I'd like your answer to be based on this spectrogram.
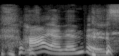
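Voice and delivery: teasing imitation, through a laugh; mock his cheesy intro with a chuckle; laughing mock pickup line. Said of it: "is that your biggest pickup line".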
